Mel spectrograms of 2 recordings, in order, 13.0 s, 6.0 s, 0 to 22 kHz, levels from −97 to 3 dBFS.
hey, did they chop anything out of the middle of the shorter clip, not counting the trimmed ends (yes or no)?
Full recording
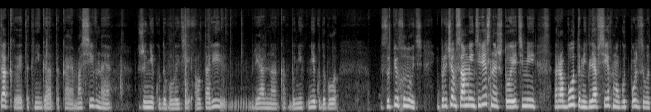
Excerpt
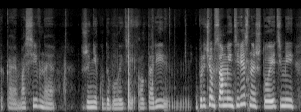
yes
